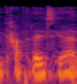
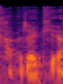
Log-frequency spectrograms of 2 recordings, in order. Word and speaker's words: Cappadocia: hello hello we have officially made it to capid doia now although I've been calling it capid doia I've now realized it's pronounced capadia so I'm going to try my best to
